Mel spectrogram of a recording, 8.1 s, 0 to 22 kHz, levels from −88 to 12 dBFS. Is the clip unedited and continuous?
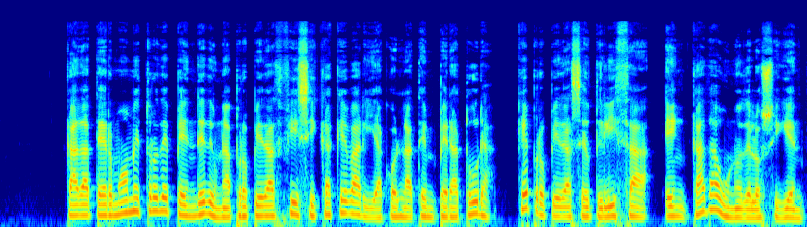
no; 1 cut; at 5.1 s

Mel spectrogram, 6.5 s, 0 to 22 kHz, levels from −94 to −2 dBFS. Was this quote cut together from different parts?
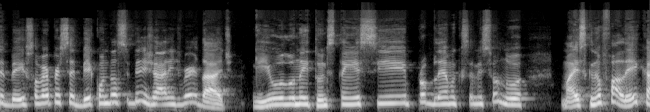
no; 0 cuts

